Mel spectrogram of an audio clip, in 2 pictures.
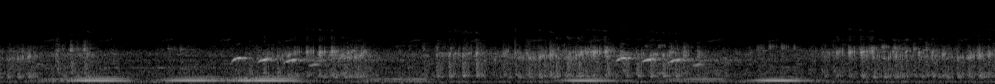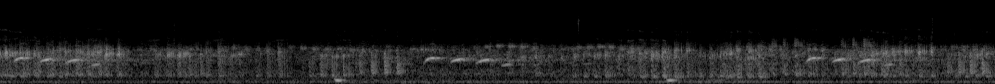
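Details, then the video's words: Frogs chorusing, called a lucky frog sound: a buzzy pulsed chorus with deep, hollow croaks bunched in the first eight seconds. A short falling whistled phrase returns about every four seconds. "행운 개구리소리 The sound of a lucky frog"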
